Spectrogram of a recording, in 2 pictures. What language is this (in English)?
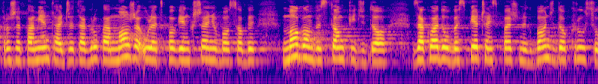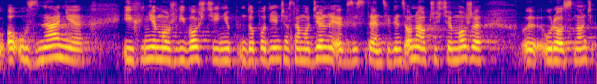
Polish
